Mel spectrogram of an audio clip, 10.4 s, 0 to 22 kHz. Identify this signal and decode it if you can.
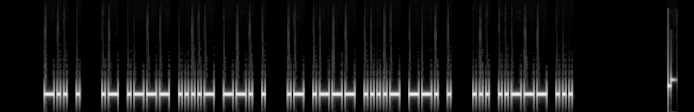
Morse code, heard as a keyed tone, about 24 wpm, 650 Hz. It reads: DE AJ4GE AJ4GE S2S
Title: SOTA QSO Practice 25wpm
